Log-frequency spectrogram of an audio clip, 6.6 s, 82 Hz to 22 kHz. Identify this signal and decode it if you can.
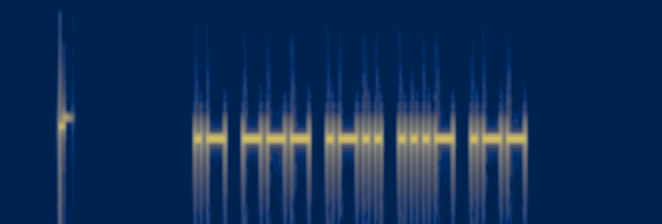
Morse code, heard as a keyed tone, about 20 wpm, 700 Hz. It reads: AOLVW
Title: Code Groups - 5 Letters - 20wpm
